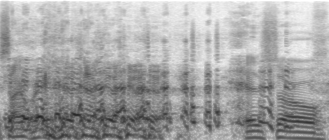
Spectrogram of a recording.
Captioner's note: laughter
